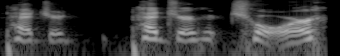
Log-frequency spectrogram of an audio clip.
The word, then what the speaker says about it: petrichor: They pronounced it Petrichor.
